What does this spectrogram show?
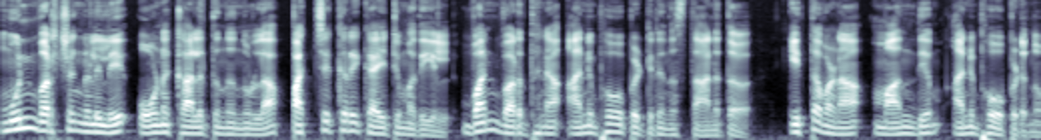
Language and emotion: Malayalam, neutral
